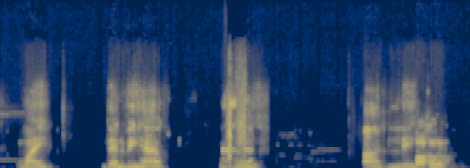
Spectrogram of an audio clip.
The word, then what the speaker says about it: parlez: Then we have vous parlez. Why parlez? Tell me. Because EZ sound is A in French.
